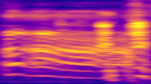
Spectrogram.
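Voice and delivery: shrill, very high-pitched, very loud, pained howling scream. Voicing the damage sound again: damage howl. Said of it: "howling up damage".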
